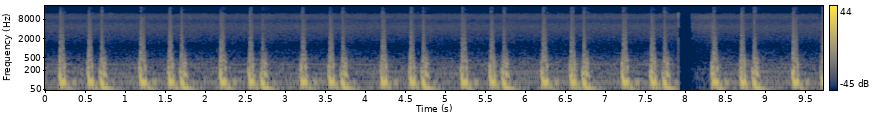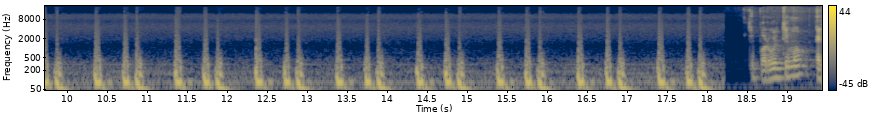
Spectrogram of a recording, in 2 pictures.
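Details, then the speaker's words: Third heart sound (S3 gallop): a soft, low-frequency extra thud immediately after the second heart sound, regular rhythm about 59 per minute, best heard with the stethoscope bell at the mitral area. "a continuación escuchamos el tercer ruido cardíaco que está inmediatamente del segundo ruido hacer un ruido de baja frecuencia se escucha mejor con la campana del estetoscopio el mejor foco para escucharlo es el foco mitral"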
